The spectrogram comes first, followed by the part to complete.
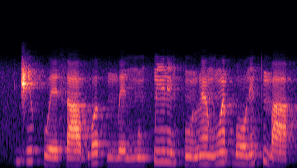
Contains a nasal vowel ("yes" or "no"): yes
